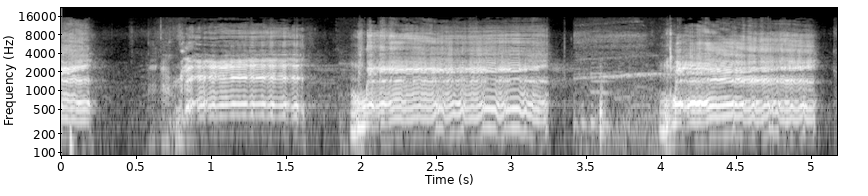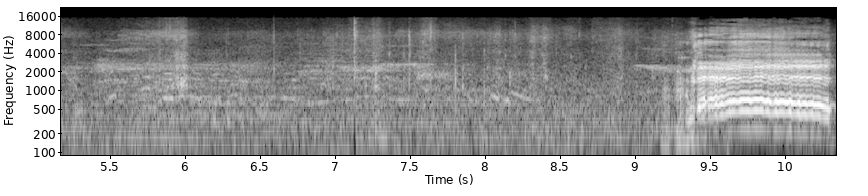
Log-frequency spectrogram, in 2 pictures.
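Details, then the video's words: Sheep giving loud, quavering bleats: three close together in the first five seconds, a quiet stretch with faint background noise, then one more drawn-out bleat at the end. "صوت الخروف | the sound of the sheep"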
